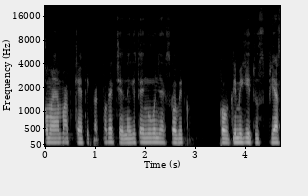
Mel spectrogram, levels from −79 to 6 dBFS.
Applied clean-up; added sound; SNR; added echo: neural mask model DeepFilterNet 3.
